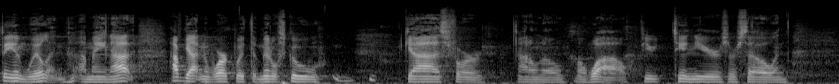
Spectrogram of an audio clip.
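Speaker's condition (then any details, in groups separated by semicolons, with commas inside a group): Cleft lip and palate; lip scar hidden by mustache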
